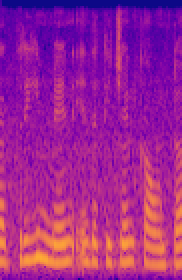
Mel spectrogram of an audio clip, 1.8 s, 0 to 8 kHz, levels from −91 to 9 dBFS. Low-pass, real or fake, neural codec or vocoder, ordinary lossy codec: 7.2 kHz; real; none; none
